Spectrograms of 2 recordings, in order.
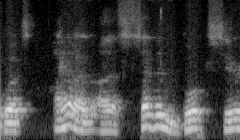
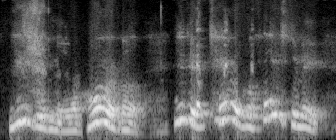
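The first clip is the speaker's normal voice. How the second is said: rising, louder accusation, imitating a friend; mock-aggrieved complaint; 6 semitones higher, 6 dB louder than usual. Friend scolds writer over her character, mock-aggrieved complaint. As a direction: pile on the mock accusations, pitch climbing.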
